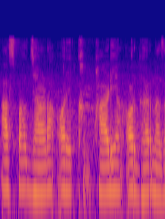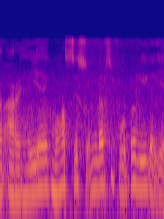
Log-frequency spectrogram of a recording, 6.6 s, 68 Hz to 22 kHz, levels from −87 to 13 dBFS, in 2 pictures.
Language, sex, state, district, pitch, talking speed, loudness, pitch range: Hindi, male, Uttar Pradesh, Muzaffarnagar, 150 Hz, 190 wpm, -26 LUFS, 140-160 Hz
